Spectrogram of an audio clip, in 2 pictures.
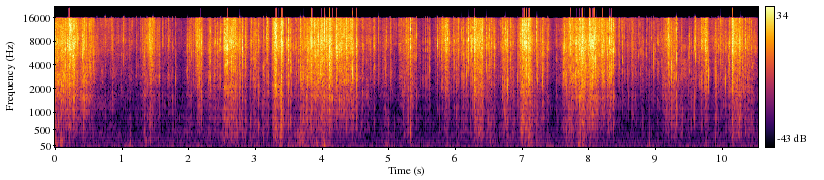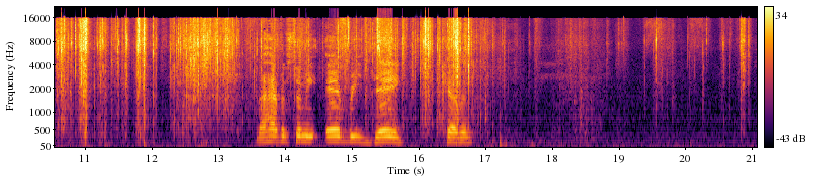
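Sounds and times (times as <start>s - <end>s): foil wrappers crinkling and tearing: 0.0s - 17.5s, 19.4s - 21.0s.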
